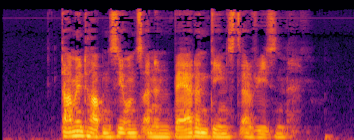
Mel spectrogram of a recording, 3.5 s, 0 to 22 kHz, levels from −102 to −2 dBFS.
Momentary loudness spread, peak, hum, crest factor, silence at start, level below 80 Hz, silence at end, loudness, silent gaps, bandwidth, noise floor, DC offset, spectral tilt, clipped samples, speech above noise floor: 9 LU; 0 dBFS; none; 18 dB; 0.6 s; -46 dBFS; 0.25 s; -17 LUFS; none; 17 kHz; -54 dBFS; under 0.1%; -5 dB/octave; under 0.1%; 37 dB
